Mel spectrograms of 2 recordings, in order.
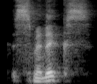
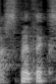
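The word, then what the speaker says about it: Smithwick's: You're You don't pronounce the W, right? Uh the Smithwix. Uh Smithix.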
